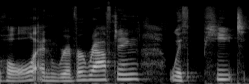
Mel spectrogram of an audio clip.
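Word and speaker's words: Peat: and river rafting with Pete Taylor Tours, but it's spelled P-E-A-T Taylor Tours or just Taylor Tours, Ocho Rios, Jamaica.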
